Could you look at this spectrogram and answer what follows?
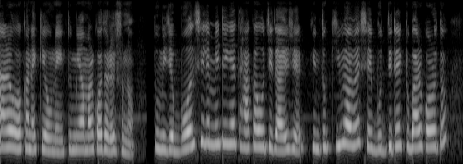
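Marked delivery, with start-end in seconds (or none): none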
